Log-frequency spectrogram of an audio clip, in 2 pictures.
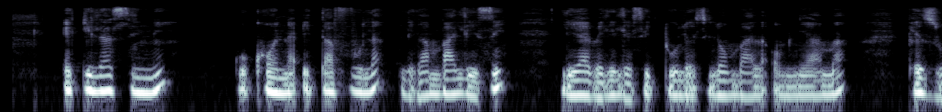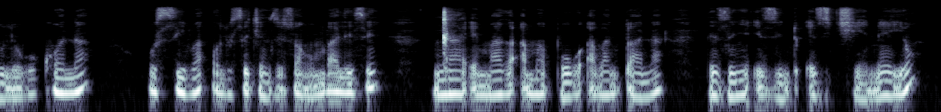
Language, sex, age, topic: North Ndebele, female, 25-35, education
